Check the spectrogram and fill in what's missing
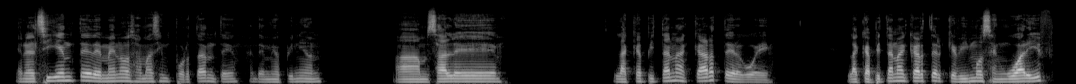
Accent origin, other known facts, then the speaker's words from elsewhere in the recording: Mexico; tengo mi acento en inglés bien pocho porque soy un pinche mexicano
